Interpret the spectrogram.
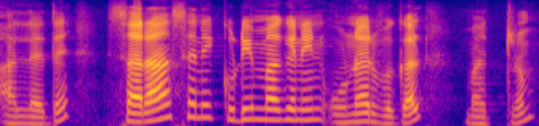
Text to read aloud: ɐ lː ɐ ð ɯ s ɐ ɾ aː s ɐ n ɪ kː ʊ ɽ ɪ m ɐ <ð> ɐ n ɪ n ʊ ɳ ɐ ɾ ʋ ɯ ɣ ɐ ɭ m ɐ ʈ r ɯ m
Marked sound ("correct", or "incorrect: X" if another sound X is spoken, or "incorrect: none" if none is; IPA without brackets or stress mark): incorrect: ɣ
